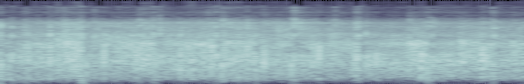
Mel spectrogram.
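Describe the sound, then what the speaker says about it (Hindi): Loud, dense applause from an audience honoring Vasundhara Gangwar at a Veer Bal Diwas school event, steady and sustained throughout without any speech. "वसुंधरा गंगवार के लिए मुझे लगता है एक बार बहुत जोरदार तालियों की आवश्यकता है"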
